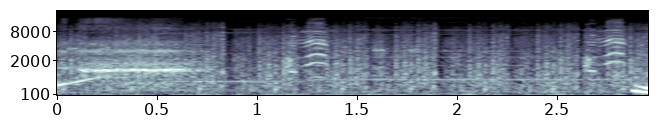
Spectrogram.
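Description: Chickens cluck and squawk in the Ocarina of Time Randomizer video game, with a few short, bright calls rising over a steady bed of game sound, nearest near the start and end.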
